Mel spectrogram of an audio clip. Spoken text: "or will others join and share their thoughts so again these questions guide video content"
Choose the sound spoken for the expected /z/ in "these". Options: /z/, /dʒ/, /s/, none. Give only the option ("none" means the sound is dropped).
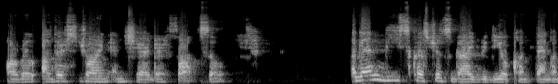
/s/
